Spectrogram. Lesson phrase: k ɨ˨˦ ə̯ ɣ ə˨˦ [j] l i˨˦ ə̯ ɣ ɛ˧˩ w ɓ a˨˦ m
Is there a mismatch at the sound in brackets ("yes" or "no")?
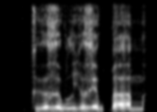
yes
